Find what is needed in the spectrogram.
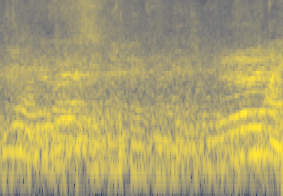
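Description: Shouting from the sidelines of a wrestling match: drawn-out, wavering calls of voices too distant to make out words.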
